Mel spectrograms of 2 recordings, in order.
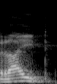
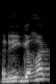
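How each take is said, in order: First: The g and h are silent inside the word. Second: The g and h are sounded inside the word. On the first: The speaker calls it right. "जी और H होता है silent" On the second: The speaker calls it wrong. "रिगाहट नहीं पढ़ते"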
